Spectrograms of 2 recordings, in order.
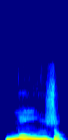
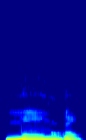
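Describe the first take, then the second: First: The consonant is a soft zh sound. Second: The consonant is a hard g sound. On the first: The spelling includes the added E. The speaker calls it right. "Je rajoute E" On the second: The spelling lacks the added E. The speaker calls it wrong. "sans le E, je lis, je lis mangon"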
